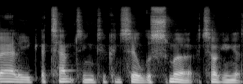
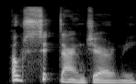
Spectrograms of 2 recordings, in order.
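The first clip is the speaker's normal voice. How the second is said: ordinary delivery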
